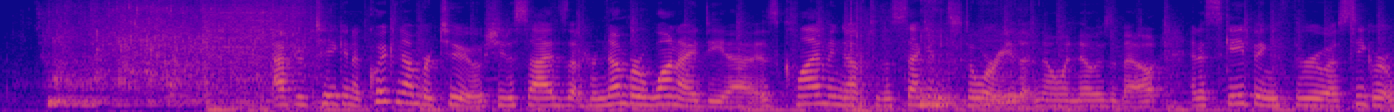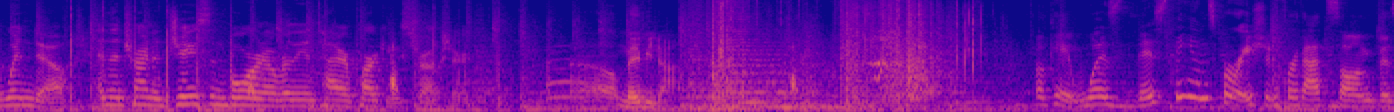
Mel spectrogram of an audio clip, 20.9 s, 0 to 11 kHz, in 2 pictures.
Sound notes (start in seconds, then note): 0.0 toilet flushing; 15.9 girl yelping; 15.9 loud crashing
